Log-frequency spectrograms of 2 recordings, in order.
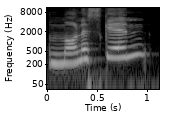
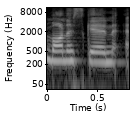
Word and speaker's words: Måneskin: And they're called Måneskin, which is, it's spelled M A with like the little circle over it. N E S K I N. But it's Måneskin is how you like say it.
